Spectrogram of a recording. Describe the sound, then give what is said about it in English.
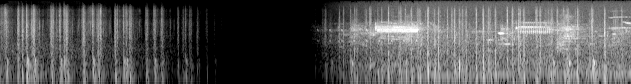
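A limping horse's hooves clip-clop in a steady rhythm, stop briefly, then resume louder over busier outdoor ambience, with bird chirps. “His horse is limping now. He's headed towards the old Buckner place. Let's get over there.”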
